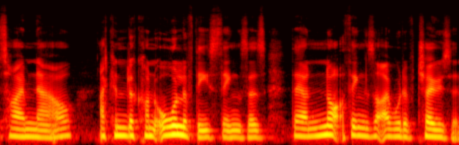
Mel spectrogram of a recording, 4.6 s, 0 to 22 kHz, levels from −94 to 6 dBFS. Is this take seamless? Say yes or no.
yes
